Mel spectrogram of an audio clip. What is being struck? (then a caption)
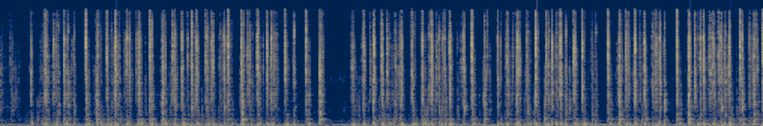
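Plastic computer keyboard. Fingertips with long light-blue nails type fast on a full-size plastic keyboard with white, blue and yellow plastic keycaps and a blue backlit frame. The keys give a rapid, steady stream of short, bright, clacky clicks with almost no ring, pausing briefly around the middle before the typing resumes.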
